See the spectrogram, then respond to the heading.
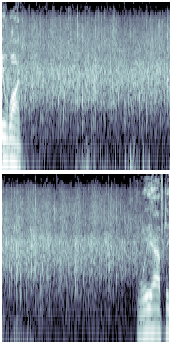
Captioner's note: applause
